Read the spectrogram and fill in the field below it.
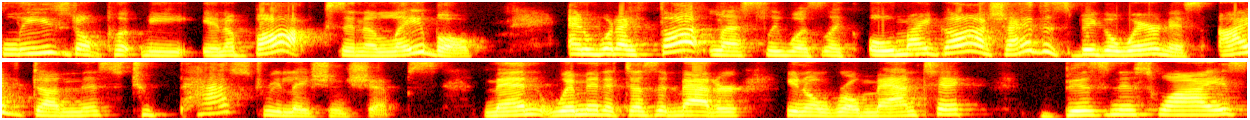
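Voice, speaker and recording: Her voice is fairly high-pitched, with lively intonation and an enthusiastic, animated tone. The woman keeps a moderate pace. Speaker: entrepreneur, podcast guest. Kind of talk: interview conversation.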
